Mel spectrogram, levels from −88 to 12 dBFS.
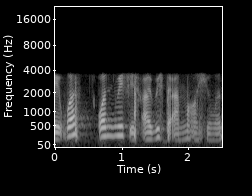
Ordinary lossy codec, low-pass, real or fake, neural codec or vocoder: none; 3.6 kHz; real; none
